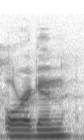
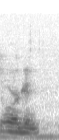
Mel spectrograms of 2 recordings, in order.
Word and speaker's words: Oregon: Yeah, we um, have to be right, and in or- Oregon. – Uh, yeah. Say it correctly. It's Oregon.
